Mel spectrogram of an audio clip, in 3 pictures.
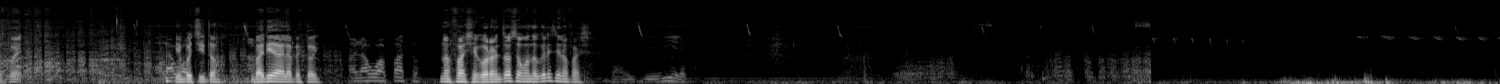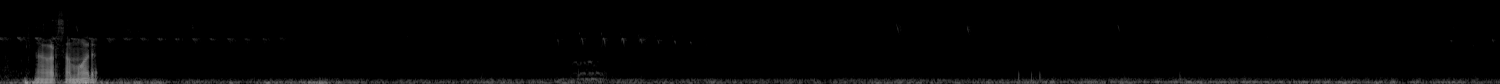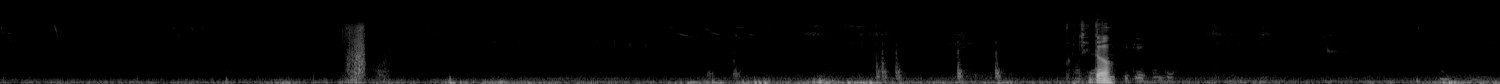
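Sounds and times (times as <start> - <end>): small birds chirping: 0.8 - 45.0
wind rumble on microphone: 12.4 - 15.4, 32.2 - 39.6, 44.2 - 45.0.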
